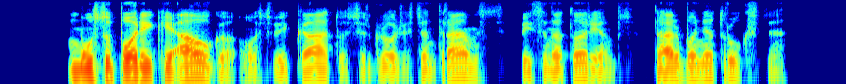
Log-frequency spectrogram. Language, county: Lithuanian, Panevėžys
